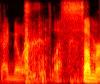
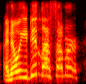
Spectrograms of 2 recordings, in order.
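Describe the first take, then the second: First: It is said flatly and quietly, sounding creepier. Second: It is said loudly and emphatically, like an exclamation.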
